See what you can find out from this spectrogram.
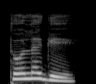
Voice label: "ತೊಲಗೆ", Kannada

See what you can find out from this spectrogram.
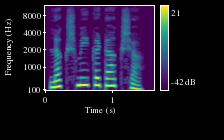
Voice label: "ಲಕ್ಷ್ಮೀಕಟಾಕ್ಷ", kannada

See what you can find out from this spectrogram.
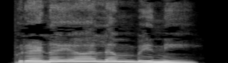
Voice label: "ಪ್ರಣಯಾಲಂಬಿನಿ", Kannada

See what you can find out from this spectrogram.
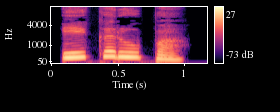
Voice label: "ಏಕರೂಪಿ", Kannada

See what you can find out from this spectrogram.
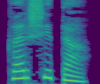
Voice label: "ಗ್ರಸ್ತ", Kannada

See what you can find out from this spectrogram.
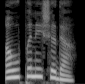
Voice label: "ಔಪನಿಷದ", Kannada

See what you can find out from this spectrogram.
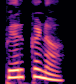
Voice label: "ಪೆರ್ಕಣ", Kannada

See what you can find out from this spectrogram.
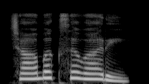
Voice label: "ಚಾಬೂಕಸ್ವಾರ", Kannada

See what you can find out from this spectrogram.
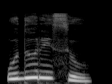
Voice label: "ಉತ್ತರಸ", kannada

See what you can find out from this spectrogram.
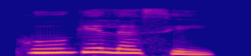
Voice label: "ಹೂಗೆಲಸಿ", kannada

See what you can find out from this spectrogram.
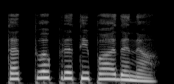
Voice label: "ತತ್ತ್ವಪ್ರತಿಪಾದನ", Kannada

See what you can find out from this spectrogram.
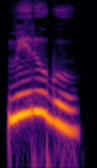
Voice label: "ಮಿರುಗು", Kannada

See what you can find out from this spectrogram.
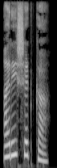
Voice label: "ಅರಿಷಟ್ಕ", Kannada

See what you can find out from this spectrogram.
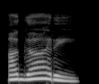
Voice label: "ಅಖಾರಿ", Kannada

